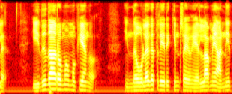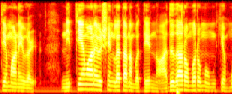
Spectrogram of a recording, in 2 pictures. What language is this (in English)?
Tamil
